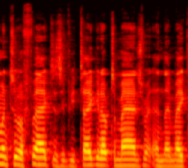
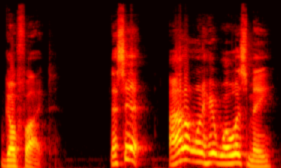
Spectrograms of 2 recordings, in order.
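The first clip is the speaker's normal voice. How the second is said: raised, higher-pitched telling-off; exasperated scolding; 3 semitones higher, 4 dB louder than usual. Real, not acted. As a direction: order them to quit whining and fight. Scolding listeners to stop whining.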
